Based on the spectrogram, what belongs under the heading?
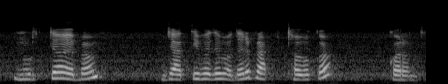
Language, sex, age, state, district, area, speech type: Odia, female, 30-45, Odisha, Kendrapara, urban, spontaneous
